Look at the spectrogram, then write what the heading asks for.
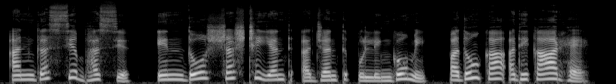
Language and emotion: Hindi, neutral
